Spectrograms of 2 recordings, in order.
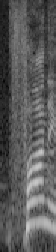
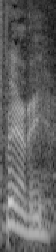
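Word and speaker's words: Fani: it's now even though it's I believe it's spelled f a ni I to my way of thinking that's Fanny but when she became the district attorney I think she put a little emphasis on the U fny so corrupt fonnie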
